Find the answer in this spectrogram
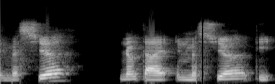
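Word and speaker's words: Monsieur: in that department for Mister you would say Messiah note that in Messiah the N is not pronounced pronounced and miss you could say madam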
